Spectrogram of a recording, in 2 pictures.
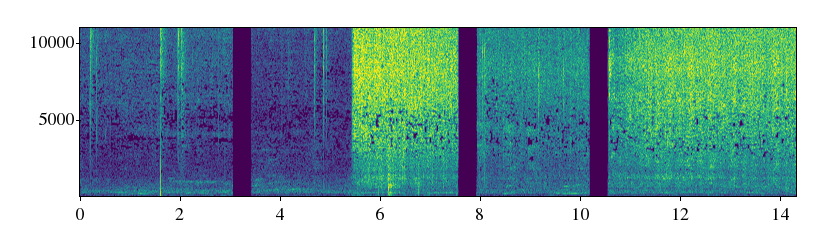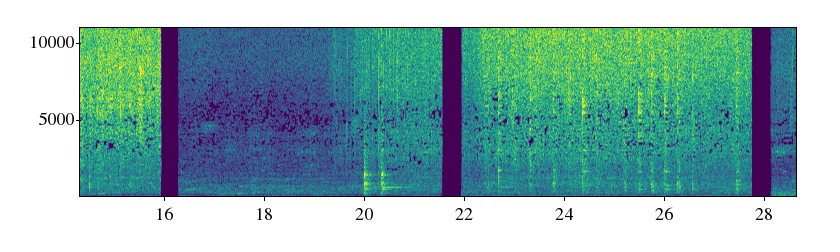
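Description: Oil sizzling in a kadai as whole spices and chopped onions fry, with a spoon stirring and scraping in the pan. The sizzle breaks off and restarts several times, loud in some stretches and quieter in others.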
